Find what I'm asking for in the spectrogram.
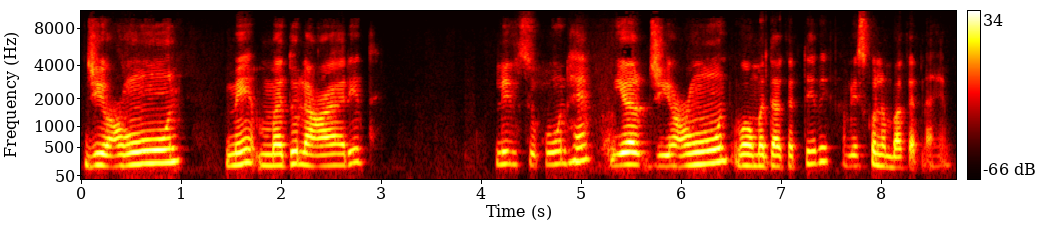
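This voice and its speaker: A woman with a Pakistani Urdu accent teaching tajweed, going word by word and slowly drawing out each recited word. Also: medium pitch, steady tone, warm tone. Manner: explains pronunciation patiently, drawing out recited words slowly; mixes English words into Urdu explanations.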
